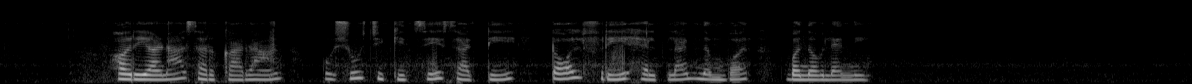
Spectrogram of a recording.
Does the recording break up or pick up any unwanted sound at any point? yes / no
no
